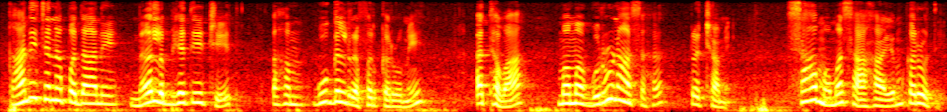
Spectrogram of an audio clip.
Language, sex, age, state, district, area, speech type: Sanskrit, female, 60+, Karnataka, Dakshina Kannada, urban, spontaneous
